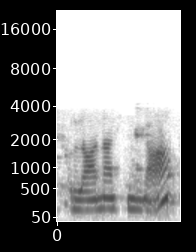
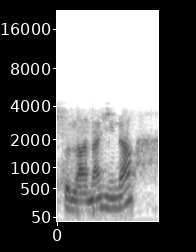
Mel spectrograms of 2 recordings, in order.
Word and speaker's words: Tulanahina: So, like in Hindi, you know, Tulna means comparison, and Hina actually means no. So, no comparison. So, no Tulna. So, that's how my name is composed, and I mean, that's what is the meaning of my name. So it's pronounced as Tulanahina.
